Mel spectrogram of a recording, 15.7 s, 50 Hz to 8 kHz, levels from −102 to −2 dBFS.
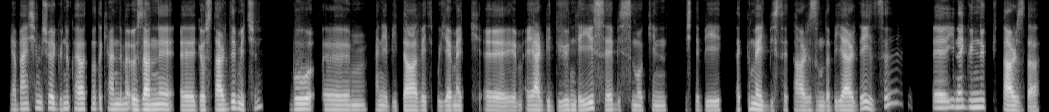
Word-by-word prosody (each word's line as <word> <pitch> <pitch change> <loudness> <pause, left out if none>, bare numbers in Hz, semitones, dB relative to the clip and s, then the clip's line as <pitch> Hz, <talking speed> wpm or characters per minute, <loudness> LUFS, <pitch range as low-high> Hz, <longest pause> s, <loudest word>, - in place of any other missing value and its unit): Ya, 125 +1 -8
ben 145 +1 +1
şimdi 160 +1 -5
şöyle, 155 0 +3
günlük 150 +3 -6
hayatımda 145 +1 +1
da, 145 - -3
kendime 135 0 -1
özenli, 130 +1 +4
eee, 120 0 +3
gösterdiğim 125 +6 +1
için, 165 - -6 0.4
bu, 140 +2 +3
emm, 125 -1 -1
hani 120 -3 -4
bir 110 -1 -10
davet, 115 0 +2
bu - - -10
yemek, 115 0 -2
emm, 110 -1 0
eğer 120 -1 +3
bir 115 -2 -7
düğün 120 +2 -2
değilse, 130 0 0
bir - - -11
smokin, 115 +1 -6 0.3
işte, 110 -2 -12
bir 115 +1 -1 0.2
takım 145 +6 -3
elbise 115 -2 0
tarzında 110 -1 -4
bir 110 - -7
yer 115 -1 +4
değilse, 195 - -4 0.4
eee, 90 - -1
yine 190 - +2
günlük 190 0 0 0.2
tarzda, 115 -5 +4
120 Hz, 145 wpm, -26 LUFS, 115-140 Hz, 0.4 s, özenli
